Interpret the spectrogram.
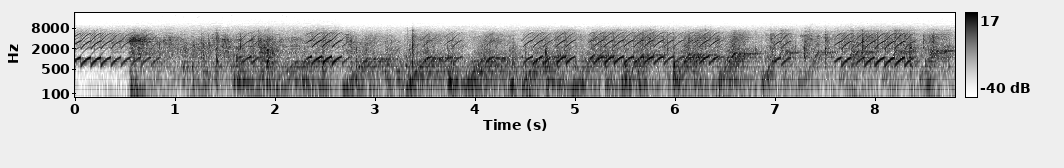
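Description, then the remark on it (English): Loud electronic beeping and warbling, like an alien creature effect, rapid chirps repeating in a steady, insistent pattern almost the whole time, with a dense buzzing layer underneath and no voices. “And after a few moments, the Zarbi beeping noise starts up.”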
